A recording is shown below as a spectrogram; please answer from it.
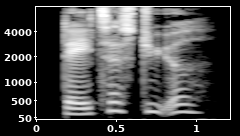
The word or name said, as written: datastyret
